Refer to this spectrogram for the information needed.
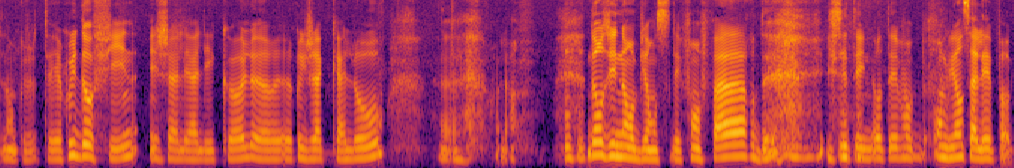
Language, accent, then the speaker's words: French; near Kraków, Lesser Poland, Poland; accent: Polish; French is a second language; moved away as an adult; now in France; je suis polonaise, euh, née en Pologne, euh, et je suis restée là-bas jusqu'à l'âge de 21 ans.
